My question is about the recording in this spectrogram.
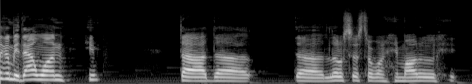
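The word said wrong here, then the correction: Himouto Umaru: Himoto Umaru.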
